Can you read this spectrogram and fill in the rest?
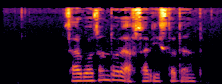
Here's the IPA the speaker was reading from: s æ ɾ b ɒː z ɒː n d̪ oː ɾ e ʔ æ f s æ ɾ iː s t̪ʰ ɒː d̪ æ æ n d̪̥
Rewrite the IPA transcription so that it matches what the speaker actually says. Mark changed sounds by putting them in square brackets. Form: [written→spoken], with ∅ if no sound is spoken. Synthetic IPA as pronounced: s æ ɾ b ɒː z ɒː n d̪ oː ɾ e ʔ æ f s æ ɾ iː s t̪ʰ ɒː d̪ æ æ n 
